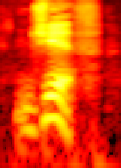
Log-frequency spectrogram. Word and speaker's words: GIF: to pronounce the word GIF, right? Some people will say, "Oh, it should be GIF because it's graphics interchange format." Uh the person who invented it said it should sound like the peanut butter, right?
